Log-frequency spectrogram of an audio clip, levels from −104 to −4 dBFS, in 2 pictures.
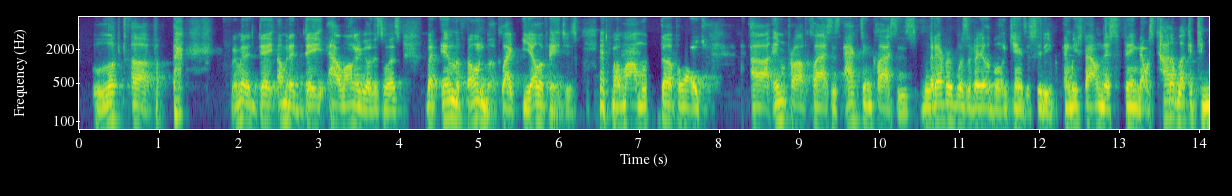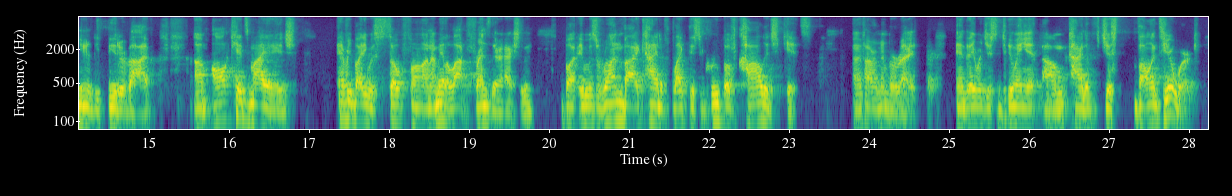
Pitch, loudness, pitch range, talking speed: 95 Hz, -14 LUFS, 85-100 Hz, 205 wpm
